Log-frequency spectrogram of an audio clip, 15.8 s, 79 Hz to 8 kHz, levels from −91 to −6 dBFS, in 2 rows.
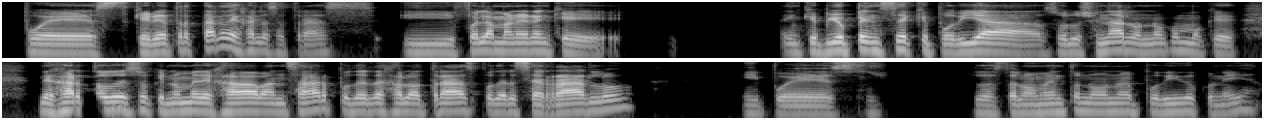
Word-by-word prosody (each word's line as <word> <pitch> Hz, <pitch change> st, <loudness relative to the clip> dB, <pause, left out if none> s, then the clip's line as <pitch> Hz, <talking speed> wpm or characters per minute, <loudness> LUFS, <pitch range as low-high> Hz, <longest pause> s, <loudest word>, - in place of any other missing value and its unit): Pues 125 Hz, -2 st, +4 dB
quería 130 Hz, +1 st, +3 dB
tratar 165 Hz, +5 st, 0 dB
de 205 Hz, -, -2 dB
dejarlas 140 Hz, -5 st, -2 dB
atrás, 125 Hz, -, -8 dB
y 125 Hz, -1 st, -9 dB
fue 140 Hz, -, -2 dB
la 145 Hz, -, +3 dB
manera 140 Hz, 0 st, +3 dB
en 140 Hz, -, -3 dB
que 115 Hz, -3 st, -5 dB, 1.0 s
en 130 Hz, 0 st, -12 dB
que 140 Hz, -, -3 dB
yo 145 Hz, +1 st, +6 dB
pensé 155 Hz, +2 st, +3 dB
que -, -, -6 dB
podía 125 Hz, -2 st, +2 dB
solucionarlo, 135 Hz, +4 st, -2 dB
¿no? 135 Hz, +1 st, -9 dB
Como 140 Hz, -3 st, -10 dB
que 115 Hz, -2 st, -9 dB, 0.4 s
dejar 150 Hz, +1 st, +4 dB
todo 150 Hz, 0 st, +2 dB
eso 150 Hz, +1 st, 0 dB
que 145 Hz, -, -4 dB
no 140 Hz, -, -3 dB
me 145 Hz, 0 st, -1 dB
dejaba 135 Hz, 0 st, +5 dB
avanzar, 140 Hz, +3 st, +1 dB
poder 135 Hz, -1 st, -4 dB
dejarlo 135 Hz, 0 st, -2 dB
atrás, 140 Hz, +1 st, +2 dB
poder 130 Hz, 0 st, -5 dB
cerrarlo, 135 Hz, +10 st, +2 dB, 0.6 s
y 115 Hz, 0 st, -14 dB
pues, 110 Hz, +1 st, -5 dB, 0.5 s
hasta 120 Hz, 0 st, -6 dB
el 120 Hz, -, -7 dB
momento 130 Hz, +4 st, -7 dB
no 135 Hz, -1 st, -7 dB
no 135 Hz, 0 st, -8 dB
he 135 Hz, -, -9 dB
podido 135 Hz, +1 st, -9 dB
con 115 Hz, 0 st, -15 dB
ella. 145 Hz, +4 st, -14 dB
135 Hz, 175 wpm, -26 LUFS, 125-140 Hz, 1.0 s, yo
